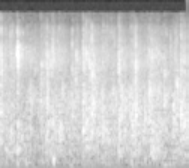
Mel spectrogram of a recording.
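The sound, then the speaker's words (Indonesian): An audience applauding for God, a steady dense patter of many hands clapping together without pause, fairly soft overall, with no voices over it. “Tepuk tangannya fals. Berikan tepuk tangan yang lebih baik bagi Allah kita.”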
